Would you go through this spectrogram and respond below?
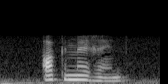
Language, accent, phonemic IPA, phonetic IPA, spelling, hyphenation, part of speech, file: Armenian, Eastern Armenian, /ɑkneˈʁen/, [ɑkneʁén], ակնեղեն, ակ‧նե‧ղեն, noun / adjective, Hy-ակնեղեն.ogg
- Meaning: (noun) jewelry, jewels; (adjective) jeweled, gemmed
